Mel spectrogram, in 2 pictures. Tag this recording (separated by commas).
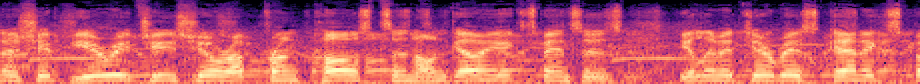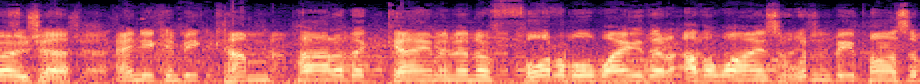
Speech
